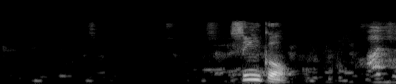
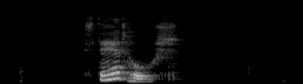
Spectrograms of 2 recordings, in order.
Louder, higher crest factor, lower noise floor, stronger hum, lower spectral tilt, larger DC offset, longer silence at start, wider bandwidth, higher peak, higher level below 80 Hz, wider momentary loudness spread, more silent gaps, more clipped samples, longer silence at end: first, -22 LUFS vs -28 LUFS; about the same, 24 dB vs 20 dB; about the same, -85 dBFS vs -82 dBFS; neither; about the same, -4.5 dB/octave vs -5.5 dB/octave; neither; first, 2.3 s vs 0.85 s; second, 8.2 kHz vs 10.5 kHz; first, -4 dBFS vs -12 dBFS; first, -66 dBFS vs under -90 dBFS; second, 15 LU vs 22 LU; neither; neither; second, 0 s vs 1.3 s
